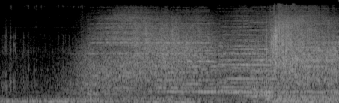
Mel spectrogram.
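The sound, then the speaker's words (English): A deep, continuous rumble as the Ark, a spaceship inside a mountain, starts up, with steady low roar and faint tonal hum, swelling louder and harsher near the end. No voices. “The Ark starts to rumble.”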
